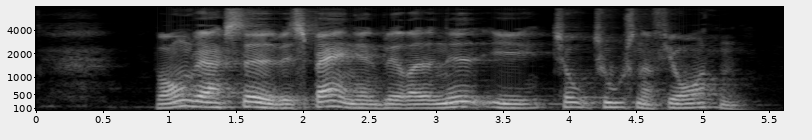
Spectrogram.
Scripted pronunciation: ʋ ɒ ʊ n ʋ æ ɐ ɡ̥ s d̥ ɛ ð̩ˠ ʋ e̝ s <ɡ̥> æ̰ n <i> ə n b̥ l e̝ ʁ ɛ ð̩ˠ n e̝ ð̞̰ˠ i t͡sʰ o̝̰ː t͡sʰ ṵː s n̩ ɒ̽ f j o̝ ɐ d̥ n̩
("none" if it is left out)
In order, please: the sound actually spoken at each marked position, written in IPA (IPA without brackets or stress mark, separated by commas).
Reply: b̥, j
